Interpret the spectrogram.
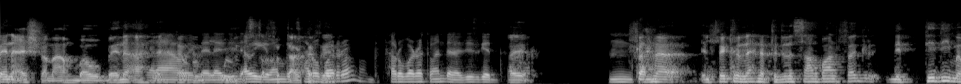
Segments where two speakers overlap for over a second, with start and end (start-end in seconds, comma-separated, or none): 1.4-3.4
